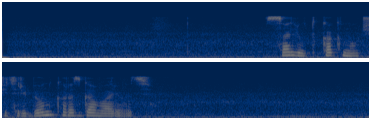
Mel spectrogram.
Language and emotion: Russian, neutral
